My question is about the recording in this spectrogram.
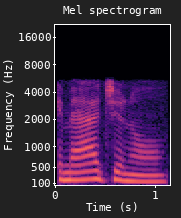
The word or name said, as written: imaginal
